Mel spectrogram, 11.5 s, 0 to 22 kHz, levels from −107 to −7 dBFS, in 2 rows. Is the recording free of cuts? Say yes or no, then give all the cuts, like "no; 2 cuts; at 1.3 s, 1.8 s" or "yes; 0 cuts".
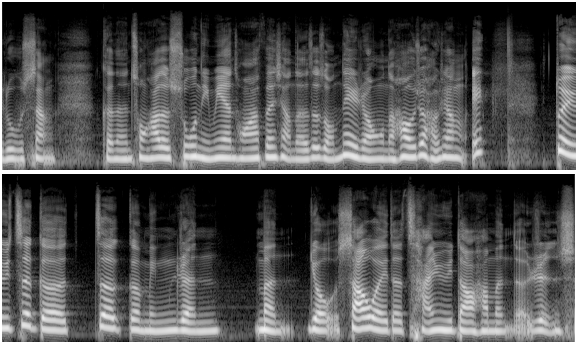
yes; 0 cuts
